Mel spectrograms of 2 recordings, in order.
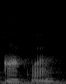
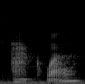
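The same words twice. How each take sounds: First: Aqua is said the widespread, common way. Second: Aqua is said the Canadian way. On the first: The speaker calls it right. "most people would say aqua" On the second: The speaker calls it wrong. "the annoying pronunciation is aqua"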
